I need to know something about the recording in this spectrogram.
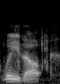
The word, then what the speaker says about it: Wheelock: is spelt wheel lock oh willis but it's pronounced wheelock yeah and i'm and i'm heading towards middlewich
